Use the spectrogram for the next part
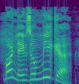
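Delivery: put-on thick Australian accent, high and drawn out; Omega. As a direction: mimic a strong Australian accent, slow and high-pitched. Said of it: "is that a strong accent?".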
